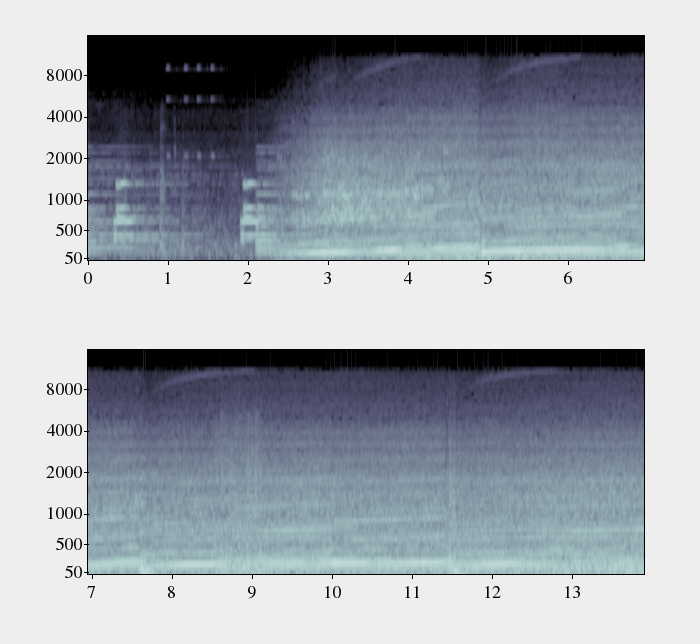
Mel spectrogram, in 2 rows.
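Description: Subaru WRX GR4 race car engine at Deep Forest Raceway in a racing video game, a loud sustained roar climbing through the gears with brief dips at each shift, close and continuous with no talk.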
